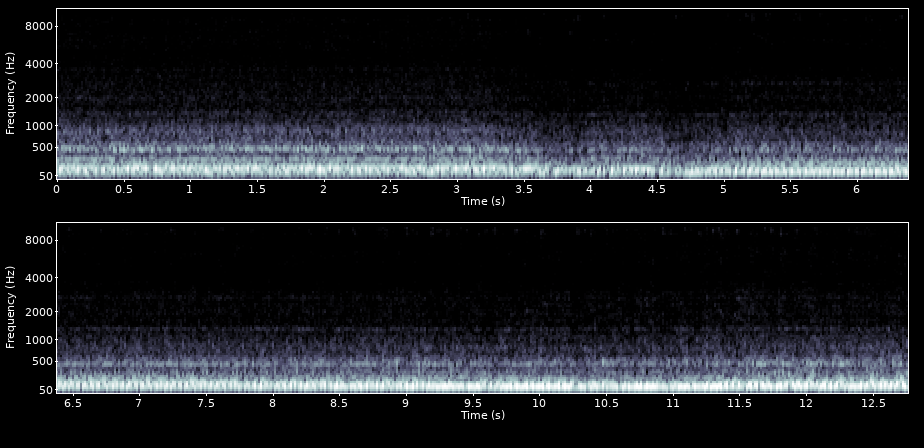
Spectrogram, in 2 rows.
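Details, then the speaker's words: Turbo 4.8 V8 Blazer, Trick Flow 216/220 cam, Elgin 1838P, no exhaust or transmission, sat since March 2022: loud, deep steady idle near 1000 rpm warm-up speed with open-exhaust rumble; running evenly. "enlightle about a thousand RPMs until it warms up"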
